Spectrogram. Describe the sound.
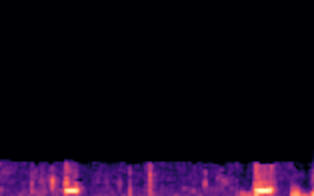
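Two short, clear telephone keypad beeps about a second and a half apart, steady mid-pitched tones, separated by faint scattered noises.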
